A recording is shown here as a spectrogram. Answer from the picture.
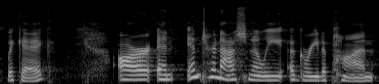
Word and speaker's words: WCAG: The web content accessibility guidelines, which I pronounce as WIKG, are an internationally agreed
